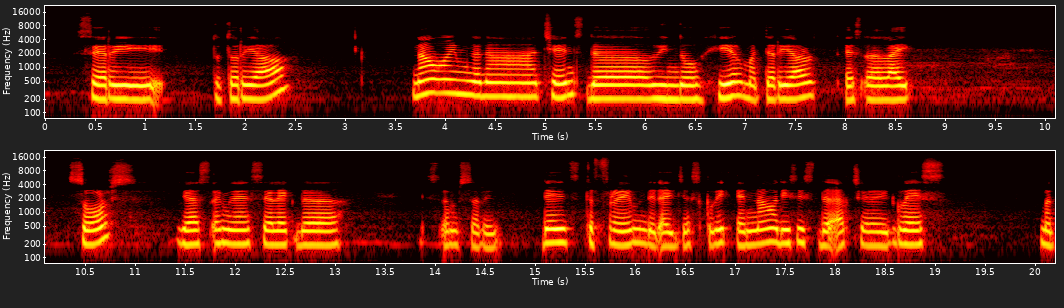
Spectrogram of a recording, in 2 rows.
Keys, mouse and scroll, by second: 0.5 middle click, 2.6-3.7 middle drag, 5.8 middle click, 6.6 middle click, 6.9 middle click, 7.7 middle click, 9.7 middle click, 11.7 middle click, 12.8 middle click, 14.4 middle click, 16.2 middle click, 17.8 middle click, 18.4 middle click, 20.0 middle click.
